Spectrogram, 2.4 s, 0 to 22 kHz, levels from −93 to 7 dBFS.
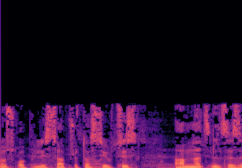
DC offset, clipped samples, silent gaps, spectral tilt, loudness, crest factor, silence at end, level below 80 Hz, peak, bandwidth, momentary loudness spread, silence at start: under 0.1%; under 0.1%; none; -5 dB/octave; -24 LUFS; 16 dB; 0 s; -48 dBFS; -8 dBFS; 8.8 kHz; 6 LU; 0 s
